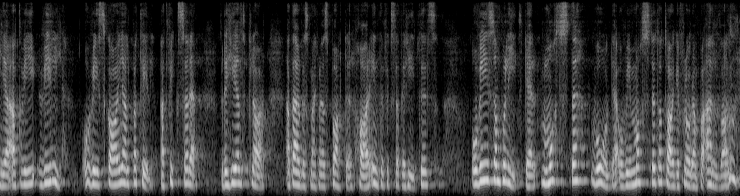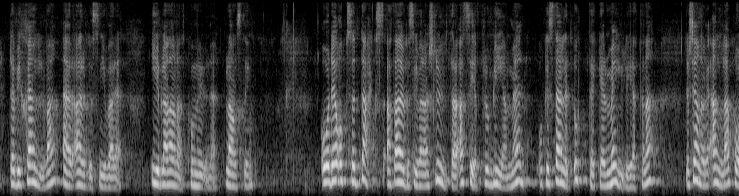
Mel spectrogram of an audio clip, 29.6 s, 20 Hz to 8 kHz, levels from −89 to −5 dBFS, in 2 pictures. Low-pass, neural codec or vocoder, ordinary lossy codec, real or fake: none; codec, 16 kHz, 4.8 kbps, FACodec; none; fake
